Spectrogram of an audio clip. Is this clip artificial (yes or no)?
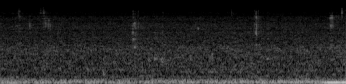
no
